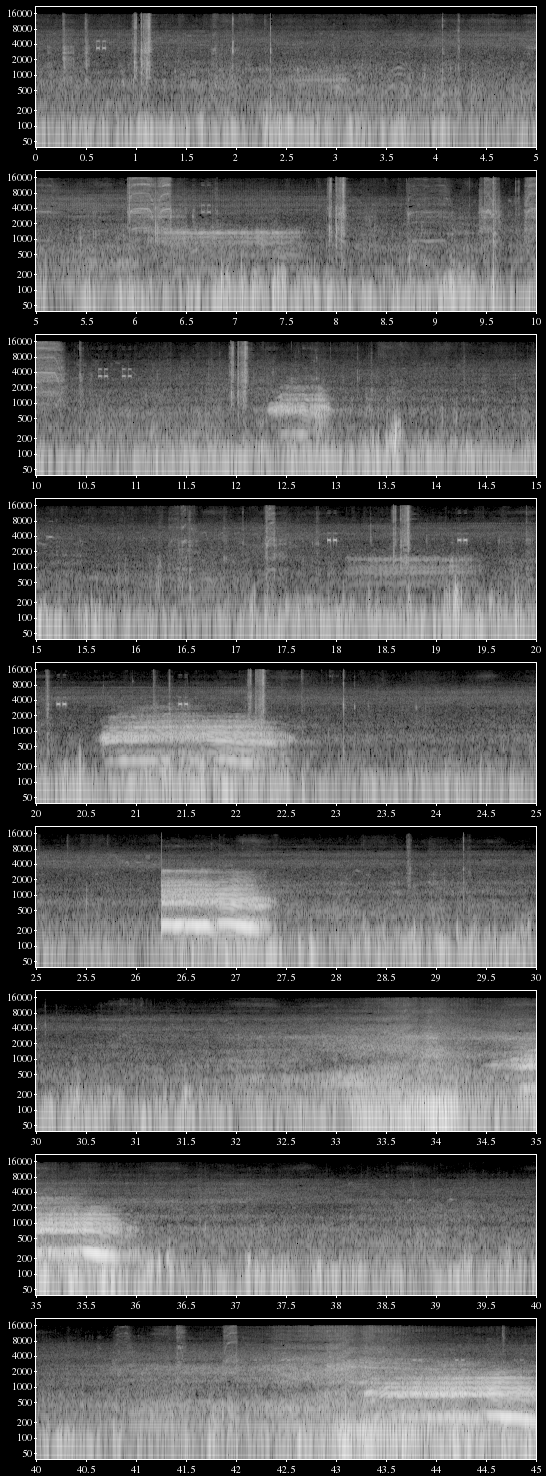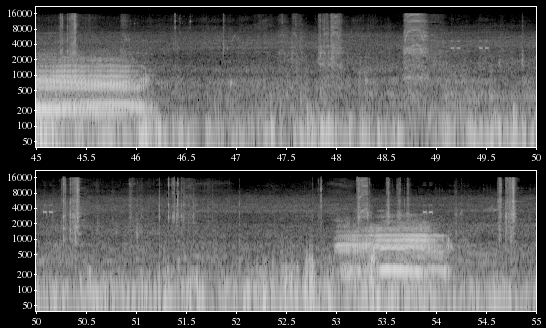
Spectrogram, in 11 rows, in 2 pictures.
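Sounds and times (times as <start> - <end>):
wind rumble on microphone: 0.0 - 55.0
cattle mooing: 34.5 - 36.0, 43.2 - 46.2, 53.0 - 54.2.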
